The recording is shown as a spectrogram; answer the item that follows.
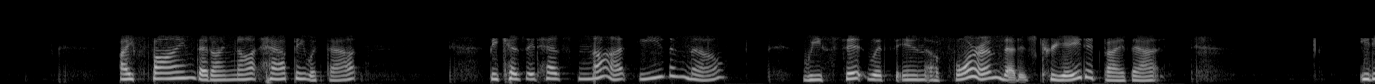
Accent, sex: American, female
